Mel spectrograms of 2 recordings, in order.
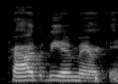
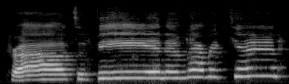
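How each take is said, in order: First: Said in the usual way. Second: Sung slowly and much higher, like a patriotic anthem; sung line. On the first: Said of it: "She's like". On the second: Retold or imitated. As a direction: croon the anthem line, slow and lifted. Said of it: "What is that song he plays a lot?".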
